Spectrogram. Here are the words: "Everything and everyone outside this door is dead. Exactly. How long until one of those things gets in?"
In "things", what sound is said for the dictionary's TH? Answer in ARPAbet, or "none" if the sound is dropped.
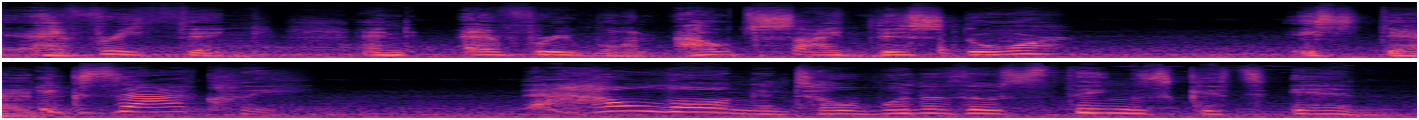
TH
